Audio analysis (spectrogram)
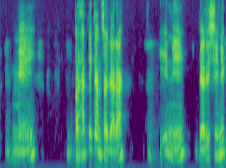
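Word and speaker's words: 美: Bacanya Mei.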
